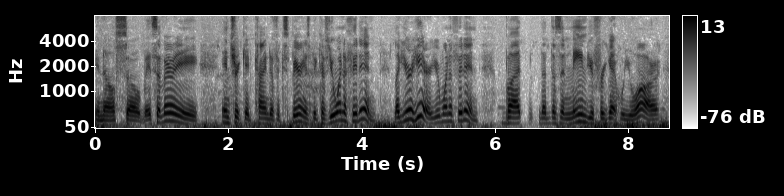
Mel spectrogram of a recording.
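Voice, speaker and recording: This man has a fairly high pitch and speaks with a Spanish accent. His pitch swings very widely. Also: fairly quick pace. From Ecuador, Guayaquil (moved to US at 17). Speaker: dog trainer and poet. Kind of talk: interview. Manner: halting, many fillers.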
